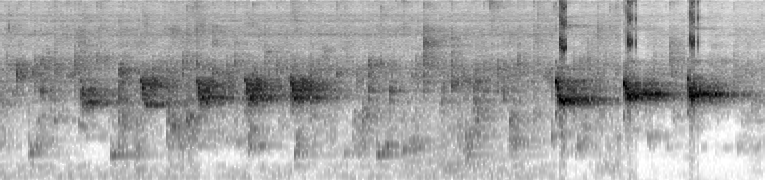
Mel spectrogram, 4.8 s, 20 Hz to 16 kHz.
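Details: A 15-year-old sooty-headed bulbul, used as a lure or tutor bird, sings a rapid run of bubbly, liquid mid-pitched notes, then three louder, brighter notes with sharp clipped starts.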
